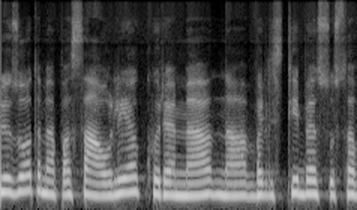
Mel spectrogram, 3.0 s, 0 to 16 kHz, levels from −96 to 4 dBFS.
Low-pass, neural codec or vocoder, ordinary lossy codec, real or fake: 14.4 kHz; none; Opus, 32 kbps; real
